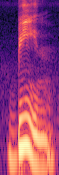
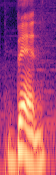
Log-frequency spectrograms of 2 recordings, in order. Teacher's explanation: The key is tongue tension. Long E and short E use similar tongue positions, but for long E, your tongue is tense, and for short E, it's relaxed. Try this. Say E, then keep your tongue in the same spot and relax it to say E.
